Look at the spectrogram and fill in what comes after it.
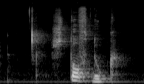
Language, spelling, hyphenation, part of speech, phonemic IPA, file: Dutch, stofdoek, stof‧doek, noun, /ˈstɔf.duk/, Nl-stofdoek.ogg
- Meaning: a duster, a dust cloth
